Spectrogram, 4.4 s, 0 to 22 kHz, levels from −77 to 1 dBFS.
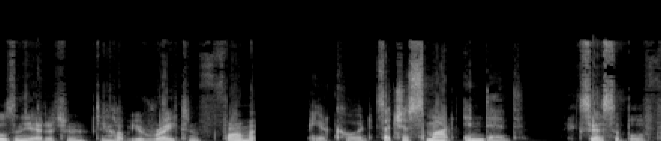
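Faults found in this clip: Playback stall, 1.70 to 2.08 s: audio cuts out mid-flow for 355 ms, then resumes. Likely player buffer underrun or blocked playback thread in the client audio path, leaving the output starved until data arrived again.

Catch-up at higher speed, 2.08 to 3.50 s: directly after the gap, audio runs at 1.25x with pitch raised by about four semitones, then settles to normal. The player resamples its backlog faster to recover the time lost in the stall.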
